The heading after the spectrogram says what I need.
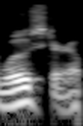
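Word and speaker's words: Worcester: Uh you know, like like Warchester, Massachusetts is pronounced Worooster.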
